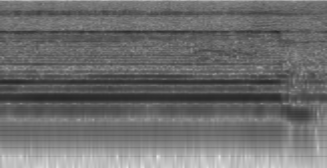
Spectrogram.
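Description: A man's chanted religious recitation through a microphone: one long note held steady on a single pitch, dipping slightly and fading away near the end.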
